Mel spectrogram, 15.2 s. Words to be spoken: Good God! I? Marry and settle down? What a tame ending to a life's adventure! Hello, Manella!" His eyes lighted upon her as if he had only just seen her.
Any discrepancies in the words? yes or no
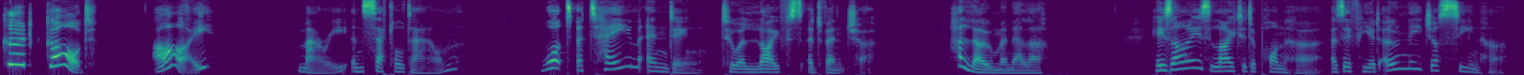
no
